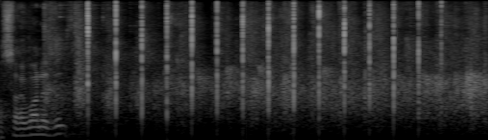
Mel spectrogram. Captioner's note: applause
